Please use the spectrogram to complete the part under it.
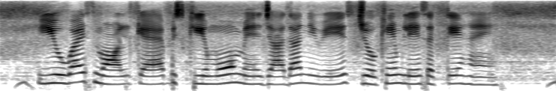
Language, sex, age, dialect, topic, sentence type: Hindi, female, 18-24, Kanauji Braj Bhasha, banking, statement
